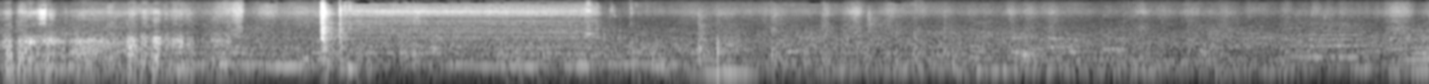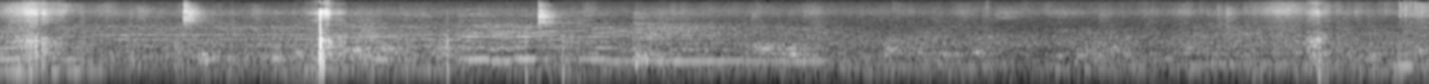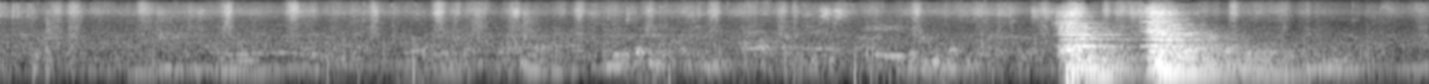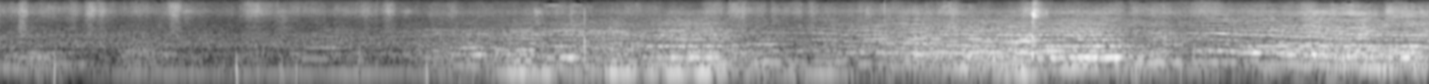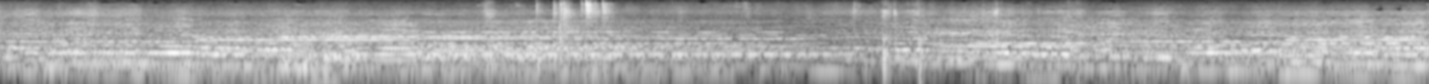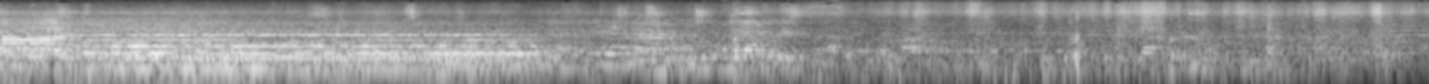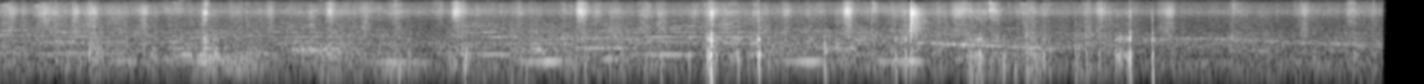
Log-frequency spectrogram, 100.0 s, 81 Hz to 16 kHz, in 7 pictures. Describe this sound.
This sound is recorded in crouse college in Syracuse university
ambience, crouse, mtc500-m002-s14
